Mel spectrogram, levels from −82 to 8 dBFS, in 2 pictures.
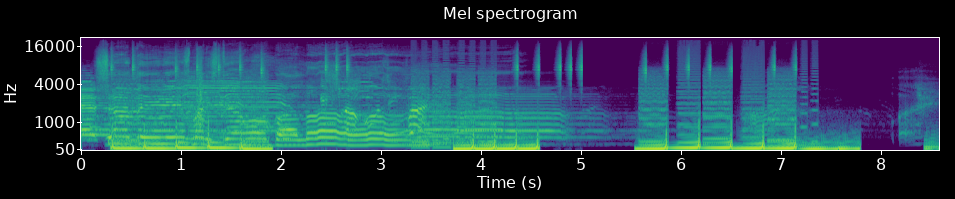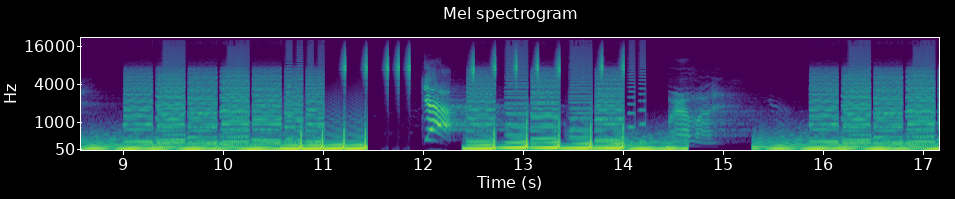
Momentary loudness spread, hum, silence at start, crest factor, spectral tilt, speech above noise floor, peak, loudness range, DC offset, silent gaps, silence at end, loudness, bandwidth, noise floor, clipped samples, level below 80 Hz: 9 LU; none; 0 s; 8 dB; -5.5 dB/octave; 32 dB; 0 dBFS; 4 LU; under 0.1%; none; 0 s; -10 LUFS; 15 kHz; -41 dBFS; under 0.1%; -12 dBFS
